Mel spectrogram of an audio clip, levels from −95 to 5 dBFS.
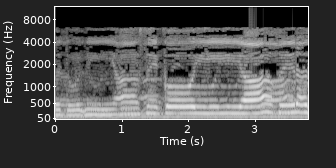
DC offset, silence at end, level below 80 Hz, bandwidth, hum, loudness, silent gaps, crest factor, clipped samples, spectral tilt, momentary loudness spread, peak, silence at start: under 0.1%; 0 s; -48 dBFS; 6.6 kHz; none; -13 LUFS; none; 12 dB; under 0.1%; -6 dB/octave; 7 LU; 0 dBFS; 0 s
